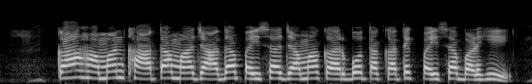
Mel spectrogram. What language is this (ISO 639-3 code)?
hne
